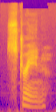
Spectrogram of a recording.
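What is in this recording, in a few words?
"strain", US English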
